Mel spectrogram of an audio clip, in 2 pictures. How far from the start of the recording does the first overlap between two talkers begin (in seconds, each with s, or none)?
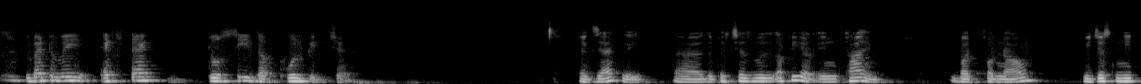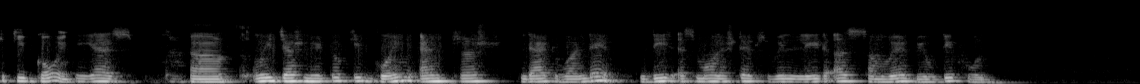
none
